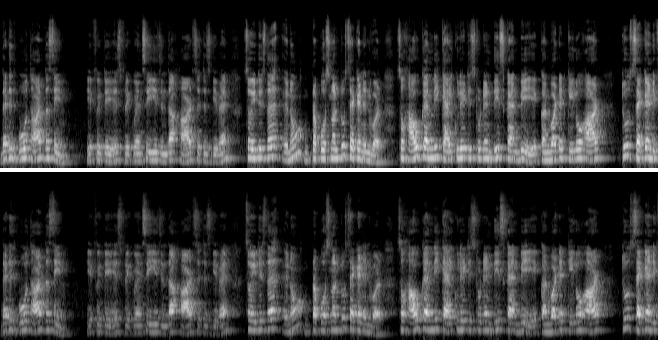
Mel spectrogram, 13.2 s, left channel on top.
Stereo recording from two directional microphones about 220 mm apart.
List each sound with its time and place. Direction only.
0.0 s a man's voice: 45° left (ahead or behind)
4.9 s a man's voice: 45° left (ahead or behind)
